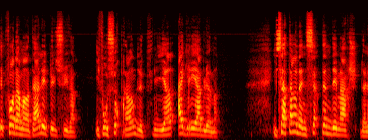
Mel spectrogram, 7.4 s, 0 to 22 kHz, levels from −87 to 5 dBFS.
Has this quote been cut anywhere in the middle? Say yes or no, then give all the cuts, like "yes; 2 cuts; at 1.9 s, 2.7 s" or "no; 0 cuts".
yes; 2 cuts; at 1.0 s, 1.6 s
